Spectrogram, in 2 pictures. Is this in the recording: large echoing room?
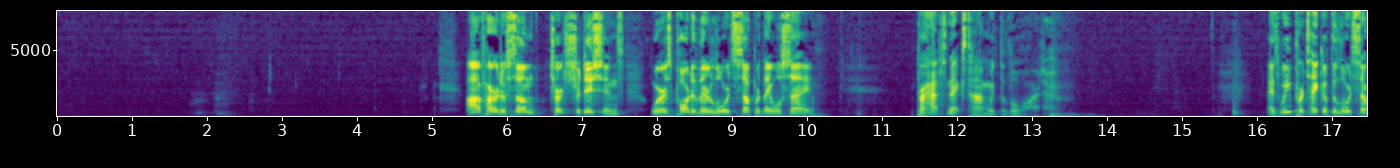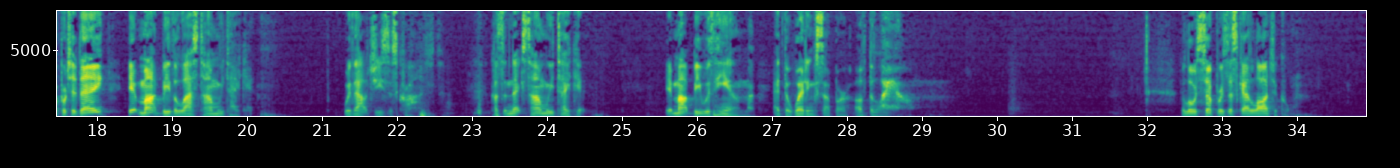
yes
